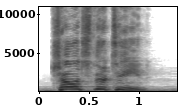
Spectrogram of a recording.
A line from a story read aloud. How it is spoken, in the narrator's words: I shouted desperately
